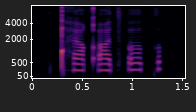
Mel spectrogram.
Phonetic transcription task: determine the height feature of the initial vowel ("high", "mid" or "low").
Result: low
